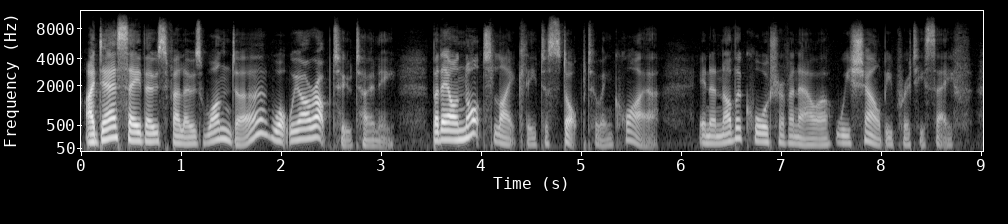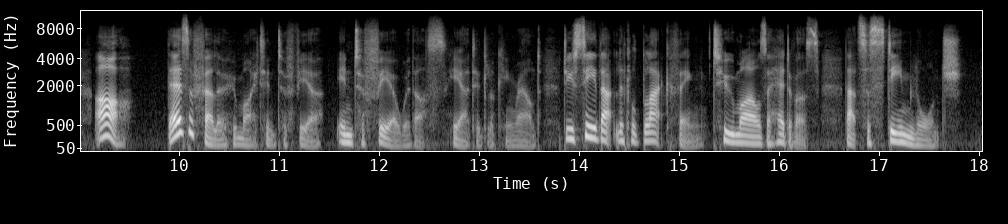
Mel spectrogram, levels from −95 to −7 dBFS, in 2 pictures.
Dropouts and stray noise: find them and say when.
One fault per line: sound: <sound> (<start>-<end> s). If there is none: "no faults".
no faults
